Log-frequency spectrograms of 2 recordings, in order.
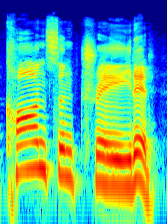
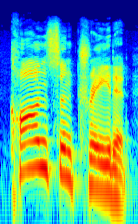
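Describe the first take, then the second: The two takes are said the same way.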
